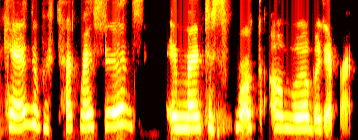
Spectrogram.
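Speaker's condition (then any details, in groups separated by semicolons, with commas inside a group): Cerebral palsy; wheelchair use, onset before birth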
